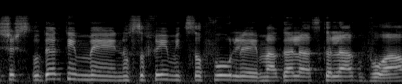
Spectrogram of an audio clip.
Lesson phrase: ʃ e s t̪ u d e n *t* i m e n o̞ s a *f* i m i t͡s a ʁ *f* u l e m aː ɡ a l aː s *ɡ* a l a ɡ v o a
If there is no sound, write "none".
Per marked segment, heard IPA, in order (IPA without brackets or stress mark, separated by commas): t, f, f, k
